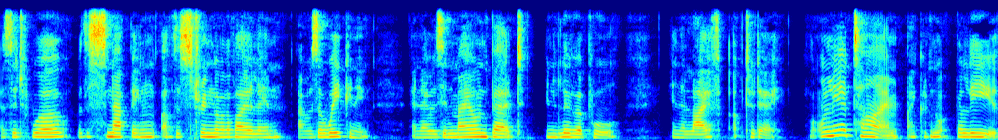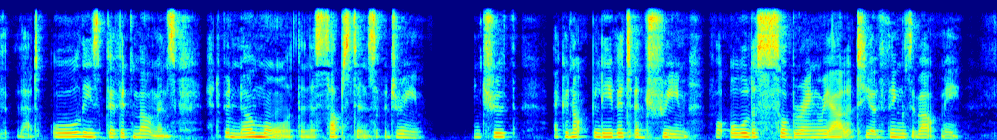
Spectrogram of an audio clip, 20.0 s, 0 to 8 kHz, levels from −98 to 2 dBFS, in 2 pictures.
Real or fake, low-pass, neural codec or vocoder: fake; 7.2 kHz; codec, 16 kHz, 8 kbps, FreqCodec, larger model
